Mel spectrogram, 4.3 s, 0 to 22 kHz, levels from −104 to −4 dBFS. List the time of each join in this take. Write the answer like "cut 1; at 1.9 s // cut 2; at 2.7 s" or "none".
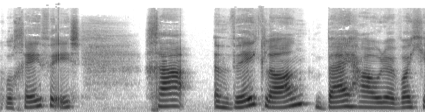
none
